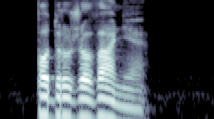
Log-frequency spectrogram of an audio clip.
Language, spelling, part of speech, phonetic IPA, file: Polish, podróżowanie, noun, [ˌpɔdruʒɔˈvãɲɛ], Pl-podróżowanie.ogg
